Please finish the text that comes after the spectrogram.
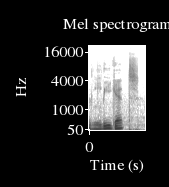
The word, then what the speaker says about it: Legette: Like I I'm not the biggest believer in Xavier Legette or Legette, uh, is how you pronounce it actually.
